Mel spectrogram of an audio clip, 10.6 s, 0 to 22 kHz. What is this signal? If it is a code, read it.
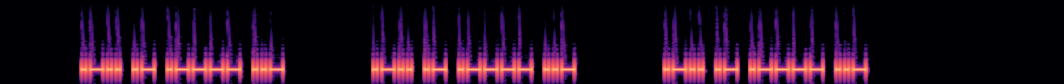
Morse code, heard as a keyed tone, about 28 wpm, 700 Hz. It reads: LA1U LA1U LA1U
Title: DXCC-100 Call Signs - 4 Characters - Repeated 3x - 28wpm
